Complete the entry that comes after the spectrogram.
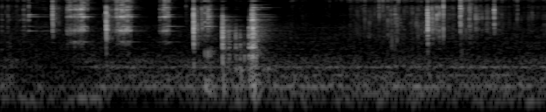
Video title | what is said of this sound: The way to his heart "CRISPY SOUTHERN FRIED CHICKEN"•what a foodie eats to lose weight | I just wanted you to hear how crispy this chicken is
